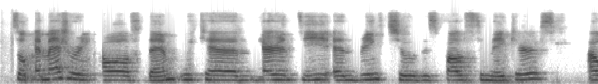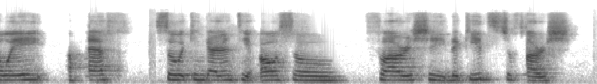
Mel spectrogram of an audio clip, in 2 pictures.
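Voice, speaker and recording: Her tone bright and sharp, a woman speaks at a fairly high pitch and a fairly slow pace with monotone, flat intonation. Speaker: young economist presenting a policy proposal. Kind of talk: conference presentation. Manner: halting, with self-corrections.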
